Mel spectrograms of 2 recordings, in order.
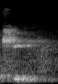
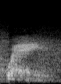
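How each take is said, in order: First: The word rhymes with 'see'. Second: The word begins with a 'kw' sound. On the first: "He means you pronounce it key" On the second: "or quay"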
